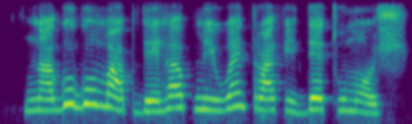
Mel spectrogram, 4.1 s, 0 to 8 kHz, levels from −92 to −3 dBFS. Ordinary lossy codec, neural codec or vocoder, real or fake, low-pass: Opus, 32 kbps; codec, 44.1 kHz, 7.8 kbps, DAC; fake; 7.2 kHz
